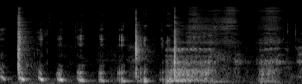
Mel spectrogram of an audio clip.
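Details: Pet Chow Chow dog indoors making a run of short, low grunting growls, about five per second, then a longer breathy rumbling growl that fades out.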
